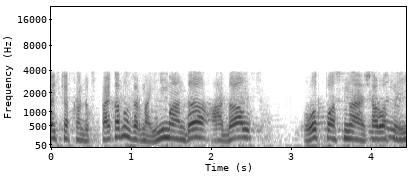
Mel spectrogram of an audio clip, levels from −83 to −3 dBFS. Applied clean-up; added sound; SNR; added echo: neural separator model SepFormer DNS4.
